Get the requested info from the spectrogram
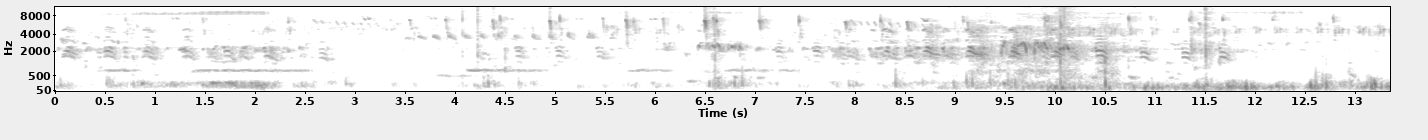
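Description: Faint birds chirping: many short chirps and trills, with a few short, level calls.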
